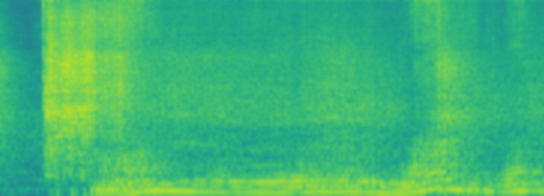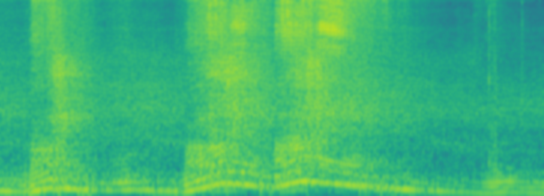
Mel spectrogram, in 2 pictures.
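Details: Mazda Miata-based kart, newly fabricated exhaust with new muffler just installed: engine catches and revs up and down several times with a deep, even exhaust note; sounds healthy and not overly loud, normal exhaust note.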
